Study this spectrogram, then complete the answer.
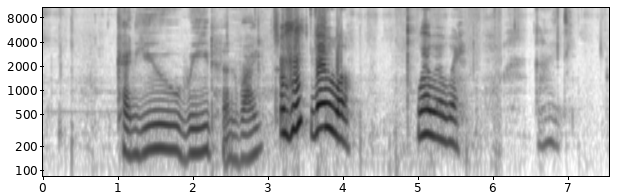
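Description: A young girl speaks loudly and with animation, close by.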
